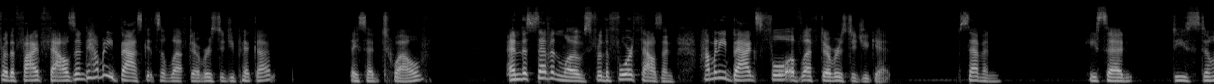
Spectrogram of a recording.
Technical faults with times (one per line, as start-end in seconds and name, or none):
1.77-1.83 short concealed packet loss
1.81-1.83 lost packet rebuilt from error correction
5.43-5.49 lost packet rebuilt from error correction
8.75-9.07 repeated packet loss (robotic sound)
